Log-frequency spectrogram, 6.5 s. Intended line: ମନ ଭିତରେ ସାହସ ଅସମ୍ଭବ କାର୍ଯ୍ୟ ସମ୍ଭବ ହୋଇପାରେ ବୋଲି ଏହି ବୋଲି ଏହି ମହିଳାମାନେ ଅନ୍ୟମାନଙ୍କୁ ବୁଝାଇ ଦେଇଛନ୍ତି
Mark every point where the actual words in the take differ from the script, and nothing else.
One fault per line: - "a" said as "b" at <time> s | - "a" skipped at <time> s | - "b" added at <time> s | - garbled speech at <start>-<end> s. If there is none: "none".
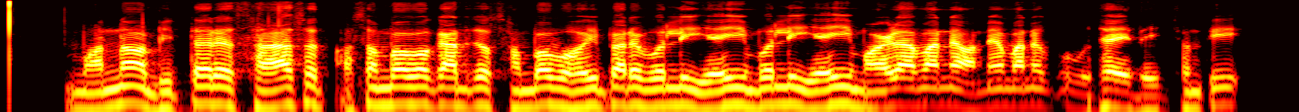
none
